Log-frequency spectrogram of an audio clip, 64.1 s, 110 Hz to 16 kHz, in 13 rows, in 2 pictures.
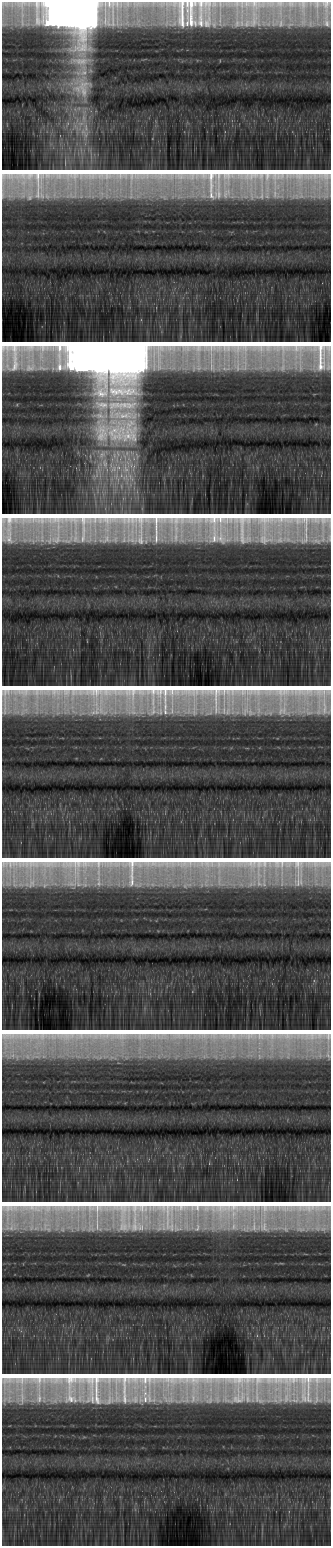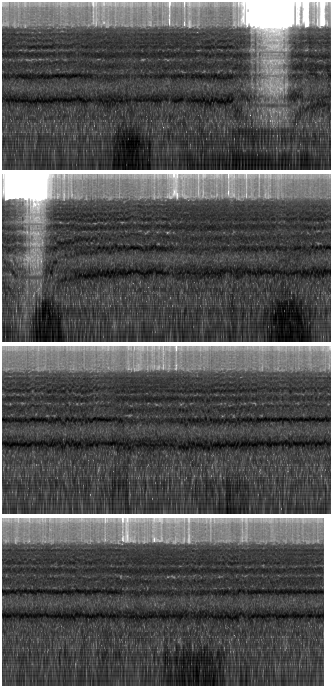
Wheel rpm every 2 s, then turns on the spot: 120, 210, 220, 220, 220, 130, 190, 230, 230, 230, 230, 230, 230, 230, 220, 230, 220, 230, 230, 240, 230, 220, 220, 220, 70, 150, 220, 220, 220, 230, 230, 230.
none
